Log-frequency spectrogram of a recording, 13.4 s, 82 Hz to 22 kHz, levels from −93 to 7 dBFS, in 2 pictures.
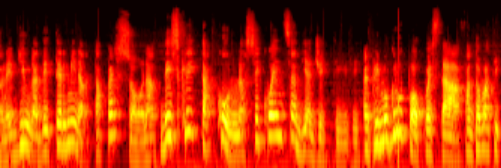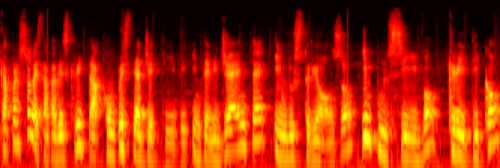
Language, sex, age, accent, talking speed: Italian, male, 30-49, native, 115 wpm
